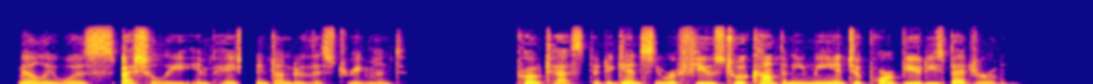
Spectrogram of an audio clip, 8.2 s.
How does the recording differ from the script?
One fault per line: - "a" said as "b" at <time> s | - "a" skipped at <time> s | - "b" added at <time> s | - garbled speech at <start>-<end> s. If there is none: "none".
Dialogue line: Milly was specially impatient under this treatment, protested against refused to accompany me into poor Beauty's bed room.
none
